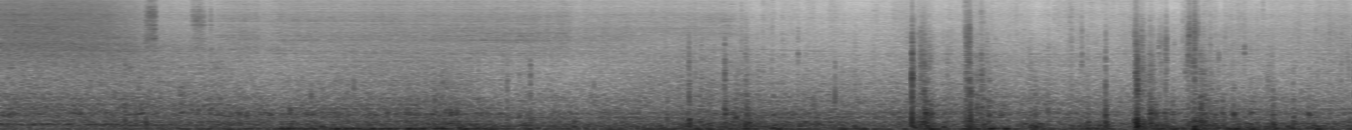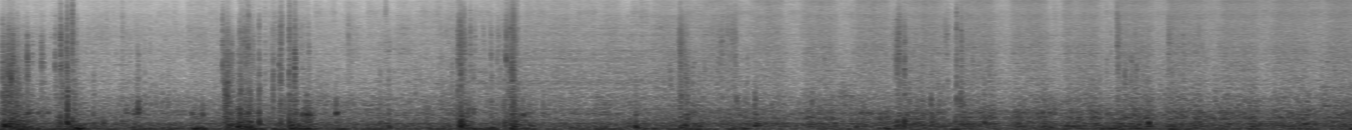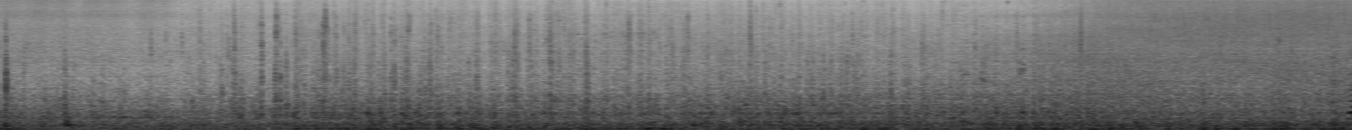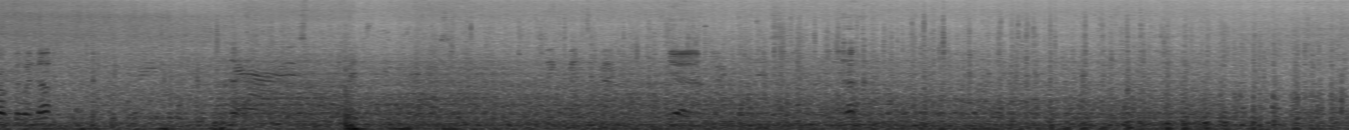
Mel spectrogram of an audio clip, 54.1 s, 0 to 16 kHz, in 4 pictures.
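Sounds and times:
water spray: 0.0 - 8.2, 9.2 - 52.0
low rumble: 0.0 - 54.0
wash brushes slapping on car: 0.0 - 54.0.

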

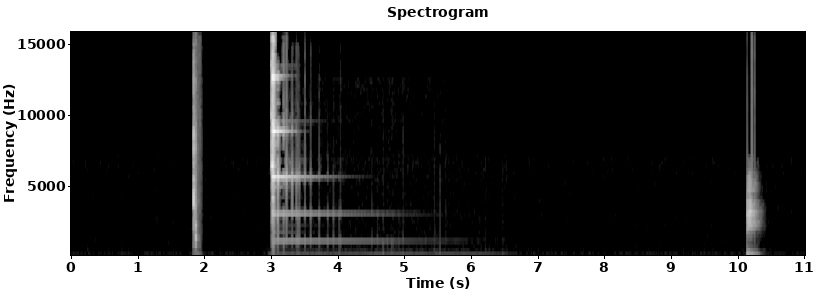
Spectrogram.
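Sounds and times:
bell-like ding: 3.0 - 6.3.

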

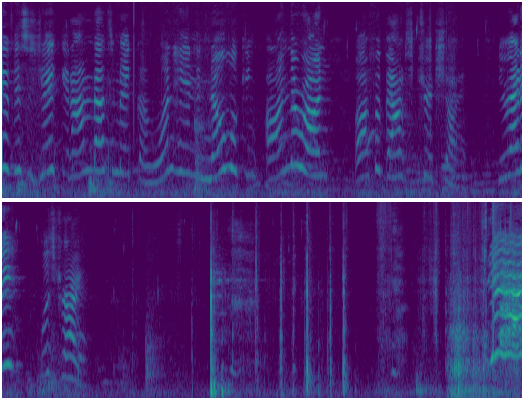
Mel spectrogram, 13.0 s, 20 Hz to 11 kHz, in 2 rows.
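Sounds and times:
basketball bouncing on concrete: 9.1 - 10.9
child shouting: 12.5 - 13.0.

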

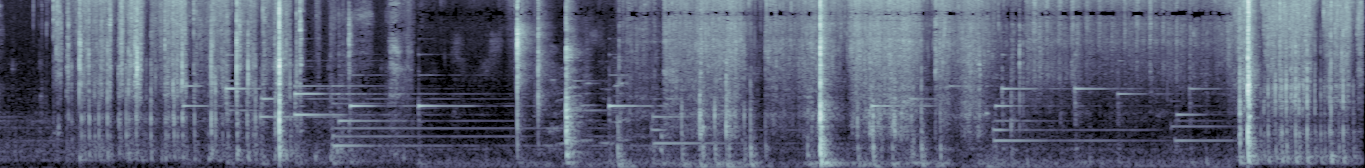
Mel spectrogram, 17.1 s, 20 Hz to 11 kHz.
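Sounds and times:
soft background music: 1.8 - 17.0.

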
